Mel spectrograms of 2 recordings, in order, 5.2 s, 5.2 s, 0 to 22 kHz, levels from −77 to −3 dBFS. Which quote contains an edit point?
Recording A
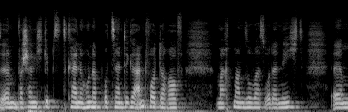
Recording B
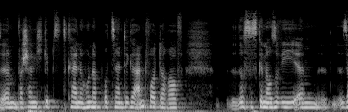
A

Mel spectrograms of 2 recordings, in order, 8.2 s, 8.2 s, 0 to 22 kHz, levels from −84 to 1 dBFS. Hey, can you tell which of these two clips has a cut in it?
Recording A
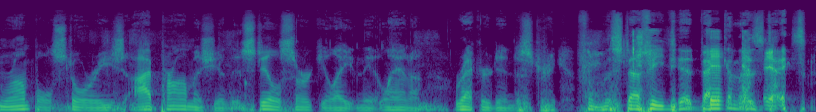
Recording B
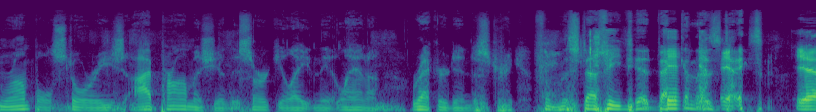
B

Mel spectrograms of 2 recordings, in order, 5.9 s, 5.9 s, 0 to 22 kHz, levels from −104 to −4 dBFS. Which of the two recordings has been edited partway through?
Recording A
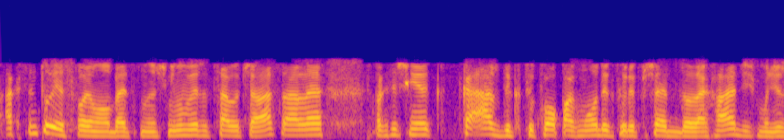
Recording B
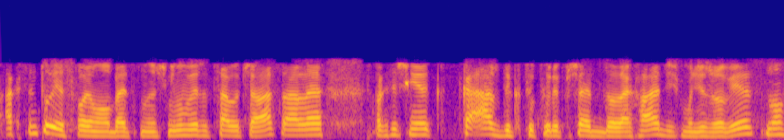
B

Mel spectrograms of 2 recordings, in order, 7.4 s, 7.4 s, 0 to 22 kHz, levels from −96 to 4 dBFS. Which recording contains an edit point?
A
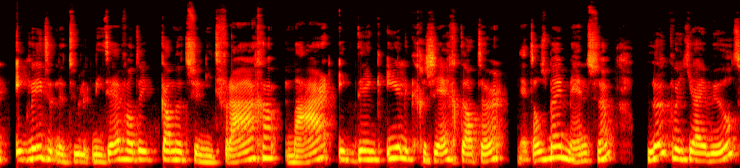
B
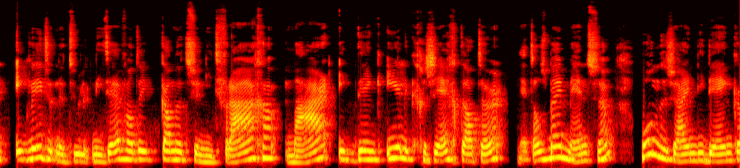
A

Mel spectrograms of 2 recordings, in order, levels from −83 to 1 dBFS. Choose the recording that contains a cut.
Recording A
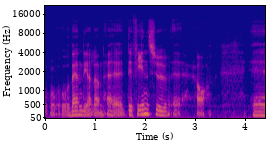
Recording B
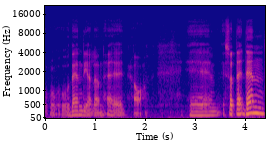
B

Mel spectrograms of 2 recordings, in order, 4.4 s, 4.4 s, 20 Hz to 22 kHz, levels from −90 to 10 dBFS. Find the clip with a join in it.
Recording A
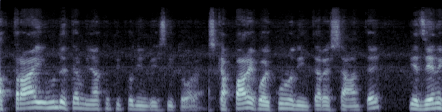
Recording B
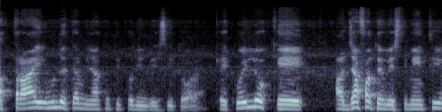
A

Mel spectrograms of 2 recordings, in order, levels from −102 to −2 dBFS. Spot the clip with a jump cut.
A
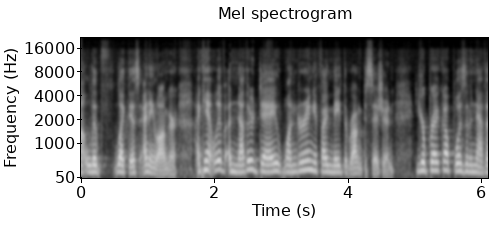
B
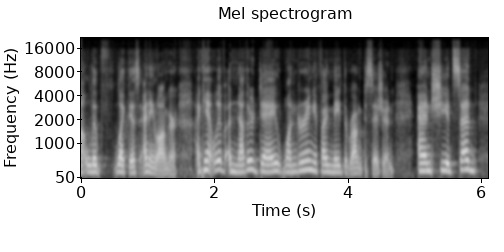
A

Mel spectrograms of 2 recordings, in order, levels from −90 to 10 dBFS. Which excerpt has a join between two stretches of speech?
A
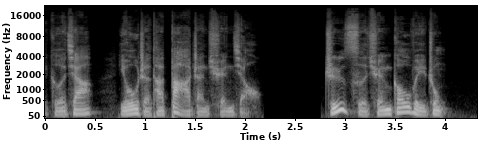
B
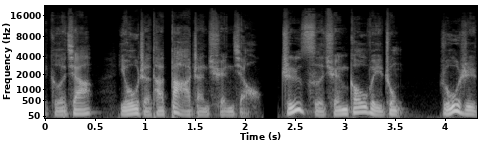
B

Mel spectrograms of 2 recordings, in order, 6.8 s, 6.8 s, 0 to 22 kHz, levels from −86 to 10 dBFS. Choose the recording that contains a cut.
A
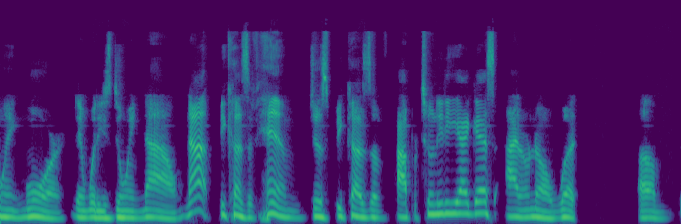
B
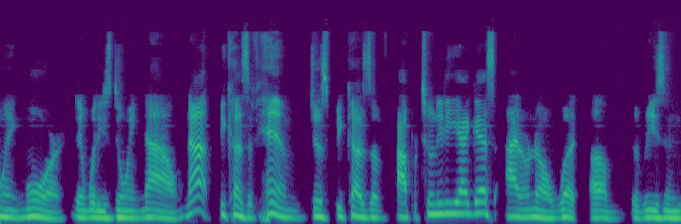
B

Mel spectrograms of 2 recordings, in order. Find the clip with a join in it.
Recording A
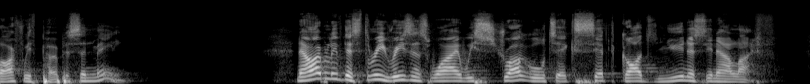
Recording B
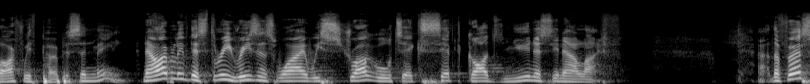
B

